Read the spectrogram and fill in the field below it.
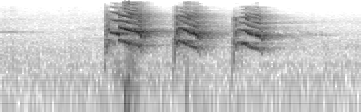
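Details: Parrot uttering three loud, harsh squawks in quick succession, each a rough, rasping burst that trails off slightly, in an otherwise quiet setting.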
